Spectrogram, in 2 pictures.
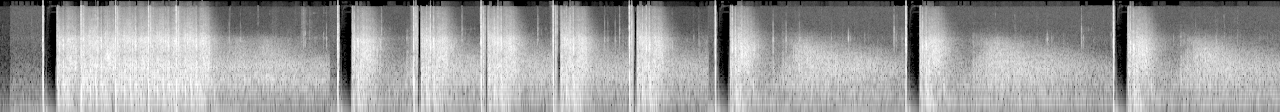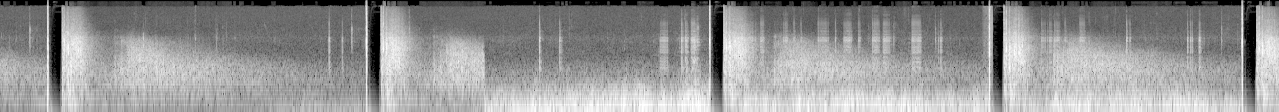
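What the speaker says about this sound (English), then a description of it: "So shooting from multiple distances, as you guys saw in real time, there were some rounds that went where I didn't want them to go" A handgun fired at a range from multiple distances, with a rapid opening burst and then loud single and paired cracks spaced a second or two apart, while a steady rumbling background rises toward the end.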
